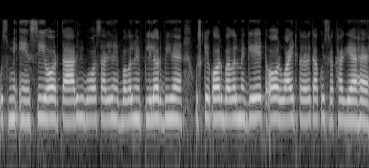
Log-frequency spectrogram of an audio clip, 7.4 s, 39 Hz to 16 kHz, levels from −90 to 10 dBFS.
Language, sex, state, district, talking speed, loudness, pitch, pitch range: Hindi, male, Bihar, West Champaran, 220 wpm, -16 LUFS, 230 Hz, 225-235 Hz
